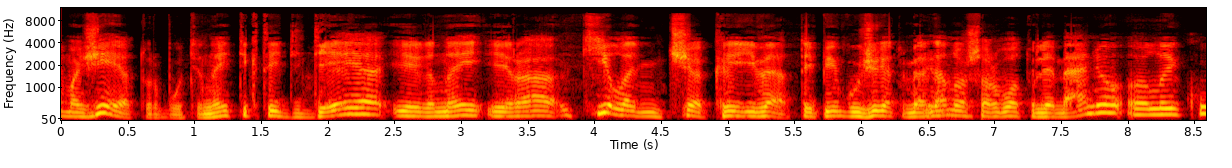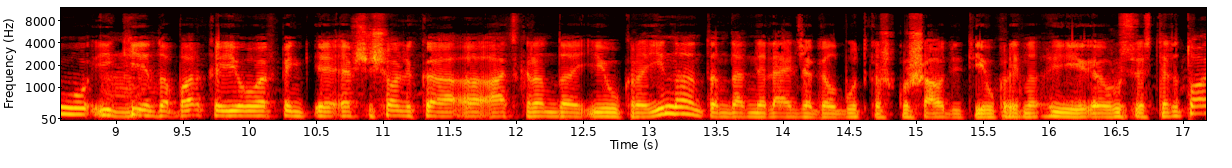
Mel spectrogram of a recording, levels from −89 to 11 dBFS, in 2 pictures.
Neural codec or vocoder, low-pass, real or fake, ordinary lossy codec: vocoder, 22.05 kHz, 80 mel bands, Vocos; 9.9 kHz; fake; AAC, 32 kbps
